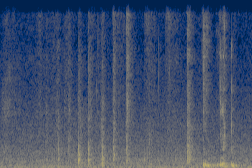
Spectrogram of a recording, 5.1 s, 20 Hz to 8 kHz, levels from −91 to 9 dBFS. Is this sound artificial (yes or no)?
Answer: no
